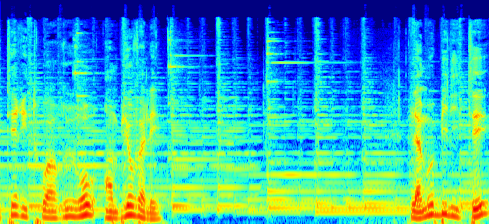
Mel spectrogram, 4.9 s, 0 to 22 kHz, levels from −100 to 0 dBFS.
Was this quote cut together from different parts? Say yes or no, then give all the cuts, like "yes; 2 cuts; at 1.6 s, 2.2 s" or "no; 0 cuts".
no; 0 cuts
